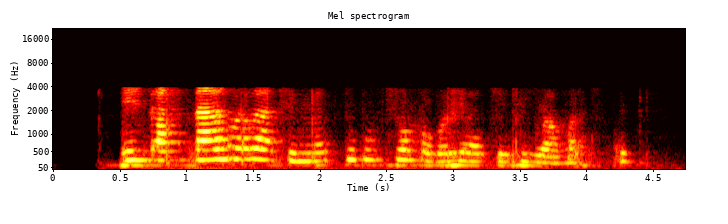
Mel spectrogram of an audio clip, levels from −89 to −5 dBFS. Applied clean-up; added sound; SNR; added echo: neural mask model DeepFilterNet 3.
